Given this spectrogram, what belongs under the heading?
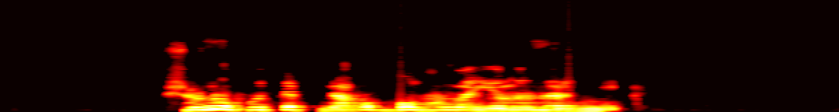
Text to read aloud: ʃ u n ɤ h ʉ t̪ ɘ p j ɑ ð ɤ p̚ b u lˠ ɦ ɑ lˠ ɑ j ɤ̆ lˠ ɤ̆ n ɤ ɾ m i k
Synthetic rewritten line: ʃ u n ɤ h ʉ t̪ ɘ p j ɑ ʁ ɤ p̚ b u lˠ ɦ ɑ lˠ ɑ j ɤ̆ lˠ ɤ̆ n ɤ ɾ n i k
